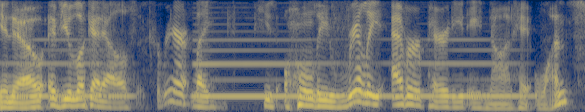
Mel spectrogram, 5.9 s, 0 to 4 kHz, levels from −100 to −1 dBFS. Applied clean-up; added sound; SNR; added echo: none; Wind instrument, woodwind instrument; 9 dB; none.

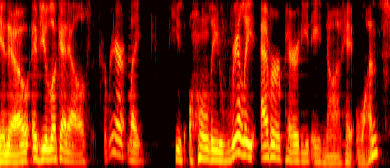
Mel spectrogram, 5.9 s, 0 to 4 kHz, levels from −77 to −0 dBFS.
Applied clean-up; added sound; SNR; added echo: neural mask model DeepFilterNet 3.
